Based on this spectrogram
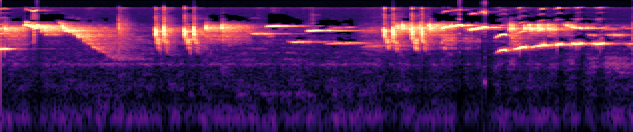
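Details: Brown-chested jungle flycatcher, song aimed at getting captive birds singing; a long downward-sweeping whistle, buzzy bursts, level held tones and a closing upslurred whistle, over a quiet low hum.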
